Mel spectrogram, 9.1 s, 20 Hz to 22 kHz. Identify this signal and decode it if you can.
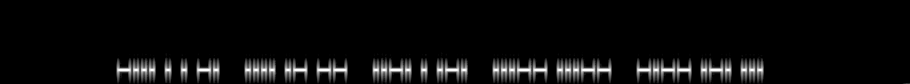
Morse code, heard as a keyed tone, about 32 wpm, 700 Hz. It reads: BEEN HAM FER 33 YRS
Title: Practice QSO - Exchange 3 - More Info - 30wpm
